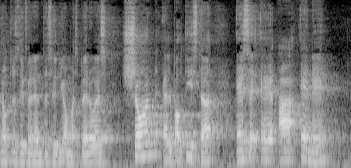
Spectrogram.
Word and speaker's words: Sean: Sean, se escribe como Sean, pero así se pronuncia mi nombre, Sean.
